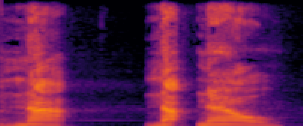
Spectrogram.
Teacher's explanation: not 的 t 不用发音，这叫略音，因为后面是以辅音开头，关键是不用发音，但气流要阻塞一下，因为 t 前面是一个元音，叫 not know the value oftime。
